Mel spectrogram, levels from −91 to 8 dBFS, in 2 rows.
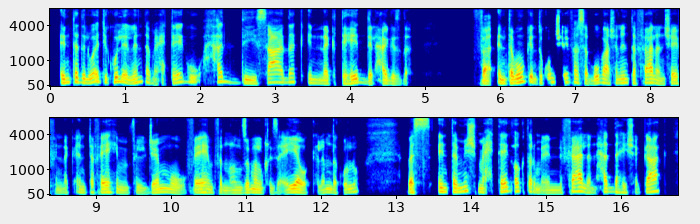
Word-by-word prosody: أنت 155 +5 +2
دلوقتي 150 -1 -1
كل 175 +1 +1
اللي 135 -2 -1
أنت 175 +3 -5
محتاجه 150 +4 -6
حد 160 -7 -6
يساعدك 155 +7 0
إنك 130 -4 -4
تهد 135 +7 0
الحاجز 115 -4 -2
ده، - - -11 0.8
فأنت 135 -3 0
ممكن 160 +7 +2
تكون 155 - -6
شايفها 160 0 -4
سبّوبة 135 +1 +1
عشان 135 +1 -3
أنت 145 0 -3
فعلًا 140 -6 -1
شايف 125 +5 -4
إنك 115 -1 -13
أنت 110 -4 -8
فاهم 120 -4 -3
في 95 -3 -12
الGym 125 +6 -3
وفاهم 115 +2 -2
في 105 - -12
الأنظمة 105 +4 -4
الغذائية 115 +4 -1
والكلام 130 - -5
ده - - -6
كلّه، 130 +6 -8 0.7
بس - - +13
أنت 145 0 0
مش 145 +2 -1
محتاج 150 +3 -1
أكتر 160 +1 -2
من - - -8
إن 105 +1 -8
فعلًا 150 +3 +1
حد 140 0 -3
هيشجعك 135 +6 -3
135 Hz, 155 wpm, -24 LUFS, 115-150 Hz, 0.8 s, بس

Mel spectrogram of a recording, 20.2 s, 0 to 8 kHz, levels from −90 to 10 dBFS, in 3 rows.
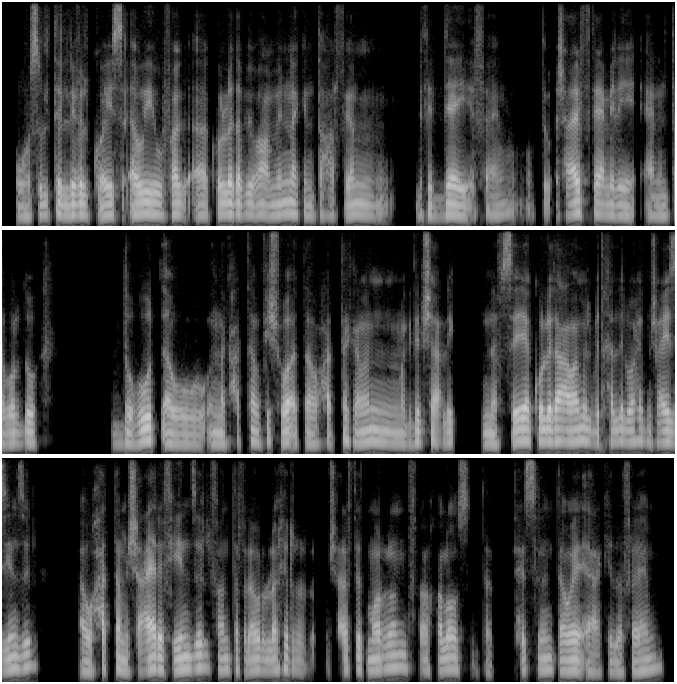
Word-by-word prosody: وصلت 90 +5 -1
لLevel 100 +2 +3
كويس 95 +1 +1
أوي، 110 +1 +4
وفجأة 100 -2 0
كل 105 +2 +2
ده 105 - +4
بيبقع 105 0 0
منّك، 105 +3 0
أنت 90 -1 -7
حرفيًا 95 +2 -4 0.3
بتتضايق 95 +1 +1
فاهم، 95 +2 -9
وما - - -15
بتبقاش - - -10
عارف 115 +3 +4
تعمل 100 -2 0
إيه، 90 -2 -2
يعني 90 +1 -7
أنت 90 -1 -7
برضه 95 +2 0 0.7
الضغوط 100 +7 +3
أو 90 -2 0
إنّك 95 0 -2
حتى 110 - -5
ما 100 - -2
فيش - - -4
وقت - - +4
أو 90 -1 0
حتى 120 +6 -4
كمان- 105 0 0
ما 95 - -3
أكدبش 105 +4 -1
عليك- 105 +1 -2 0.2
النفسية، 95 +5 +4
كل 115 +1 +5
ده 115 - +8
عوامل 115 +1 +5
بتخلّي 110 +2 -3
الواحد 110 0 -1
مش 100 0 -8
عايز 105 -1 +2
ينزل 125 +5 -1 0.4
أو - - 0
حتى 120 - -1
مش 95 -3 -2
عارف 110 0 +4
ينزل، 115 +3 +2
فأنت 110 -2 -5
في 105 - -6
الأول 105 +1 +1
والآخر 105 -2 -3
مش - - -14
عارف 105 +1 -1
تتمرن، 115 +4 0
فخلاص 110 0 -2
أنت - - -13 0.2
بتحس - - -5
إن - - -2
أنت 110 -1 -4
واقع 100 -3 +2
كده 90 0 -7
فاهم؟ 105 +7 -4
105 Hz, 185 wpm, -22 LUFS, 95-110 Hz, 0.7 s, ده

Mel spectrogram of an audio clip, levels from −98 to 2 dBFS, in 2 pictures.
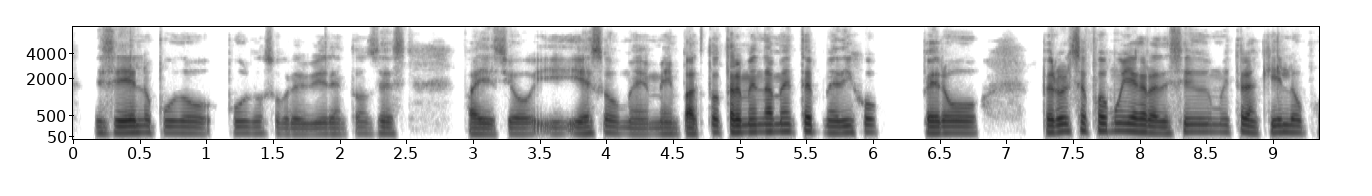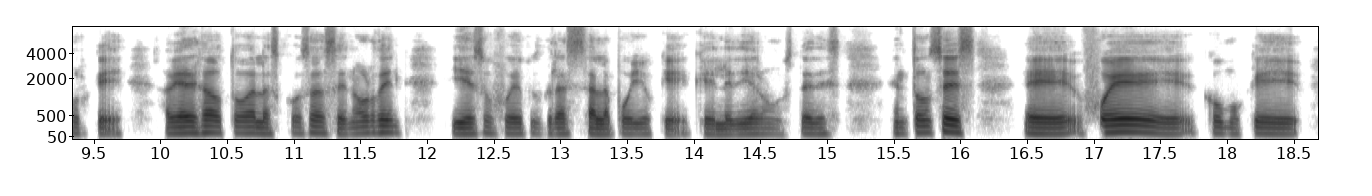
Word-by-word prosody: dice: 120 +1 +3
"Él 125 - +3
no 130 - -4
pudo 120 -2 -4
pudo 115 -1 -7
sobrevivir, 105 -1 -6
entonces 110 +1 -8 0.4
falleció". 105 +1 -2
Y 110 0 -9
y - - +3
eso 120 0 -1
me 105 -2 -6
me 110 +1 -5
impactó 110 +5 +1
tremendamente. 140 +2 +4
Me 125 -1 -1
dijo: 130 +2 -2 0.3
"Pero 120 0 +1 0.4
pero 135 +2 +4
él 150 - -1
se 160 0 0
fue 155 -1 +3
muy 155 0 +1
agradecido 135 +1 +2
y - - -5
muy 140 -1 -8
tranquilo, 130 0 0
porque 110 -3 -7 0.3
había 115 +1 +4
dejado 125 +1 +4
todas 120 -1 0
las 110 -1 -3
cosas 115 0 -4
en 105 +1 -3
orden, 125 +2 0 0.4
y 110 - +1
eso 110 +2 -2
fue, 110 0 -3
pues, 110 -1 -16
gracias 110 0 -4
al 100 -2 +4
apoyo 105 0 -5
que - - -6
que 100 -1 -4
le 95 0 -2
dieron 105 +1 -3
ustedes". 105 +2 -6 0.4
Entonces, 130 +3 +3 0.4
eh, 110 0 +4
fue 130 -5 +6
como 110 -3 -7
que 110 -3 -1
115 Hz, 165 wpm, -24 LUFS, 110-130 Hz, 0.4 s, fue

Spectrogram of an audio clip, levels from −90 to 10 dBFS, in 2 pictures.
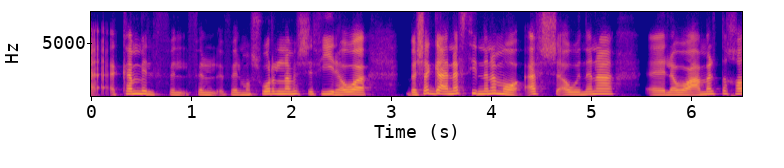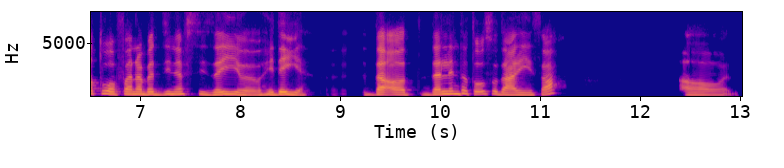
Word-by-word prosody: أكمل 255 -2 +1
في 195 0 -12
ال 185 +1 -7
في 200 - -8
ال 190 -2 -6
في 195 0 -6
المشوار 200 +5 -1
اللي 245 - +1
أنا 245 - +4
ماشية 240 -1 -3
فيه، 230 +1 -1
اللي 210 -2 +2
هو 215 -1 +6 0.4
باشجّع 210 +4 +5
نفْسي 285 +3 +1
إن 250 -2 +2
أنا 275 +3 +4
ما 260 -4 +4
أوقفش، 240 +3 0
أو 215 0 -1
إن 210 +2 -2
أنا 250 +1 +3 0.3
آآ، 190 0 -2
لو 195 +1 +1
عملت 235 +8 +4
خطوة 260 -1 -1
فأنا 230 0 -1
بادّي 225 0 -2
نفْسي 230 -1 -5
زي 215 +2 -1
هدية، 190 0 -1 0.5
ده 210 +2 +1
ات 205 0 -6
ده 200 +3 -1
اللي 245 +2 +1
أنت 250 +2 -1
تقصد 240 -3 -6
عليه 190 -1 -2
صح؟ 225 - -5 1.2
آه. 175 -1 -9
220 Hz, 185 wpm, -21 LUFS, 195-245 Hz, 1.2 s, هو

